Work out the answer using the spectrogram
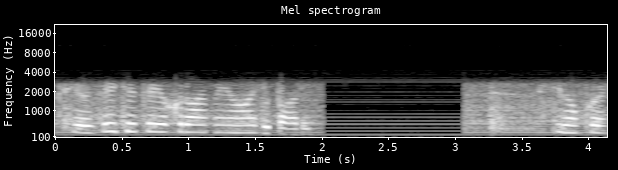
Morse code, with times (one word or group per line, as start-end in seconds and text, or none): none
